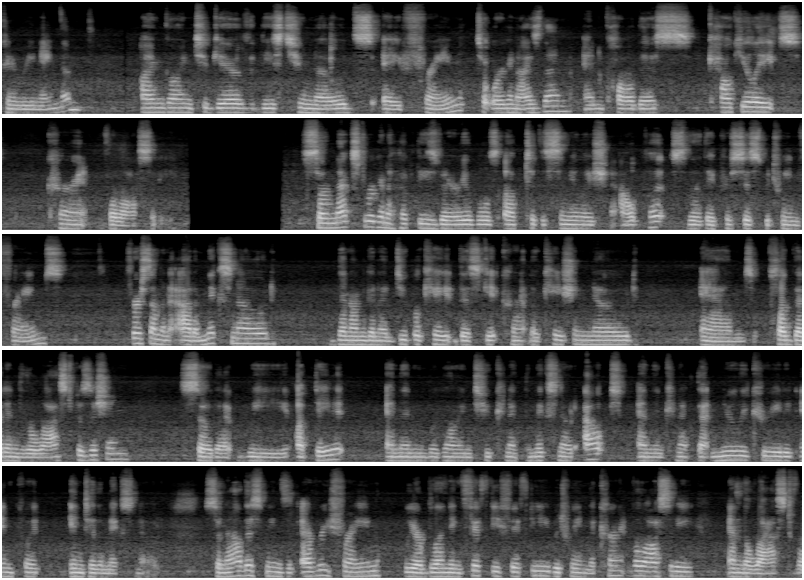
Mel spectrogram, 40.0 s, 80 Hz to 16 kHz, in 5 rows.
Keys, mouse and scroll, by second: 1.2-2.1 drag, 2.5 ctrl+j, 9.6 r, 11.5 shift+space, 12.6 shift+space, 15.0-18.3 drag, 19.8 BackSpace, 22.6 click, 22.8 shift+d, 24.1 alt+p, 26.3 click, 27.3-28.2 drag, 30.0-32.7 drag, 33.4 click, 34.4-40.0 drag.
